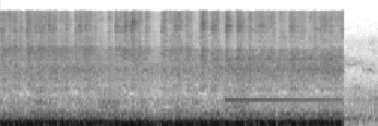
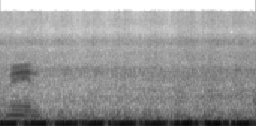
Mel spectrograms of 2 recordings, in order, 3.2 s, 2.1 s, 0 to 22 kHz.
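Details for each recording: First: Gen 1 Cadillac CTS-V V8, started cold after sitting about two years; settles into an uneven, lumpy low rumble that never smooths out, a rough cold idle. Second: Cadillac CTS-V (gen 1, LS V8, healthy cam), about 82,975 miles, heard from the rear through what are thought to be rusty Flowmaster mufflers: deep, even, lumpy burble with steady low pulses, fairly quiet, no misses or ticks. Normal V8 idle.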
